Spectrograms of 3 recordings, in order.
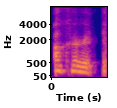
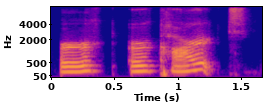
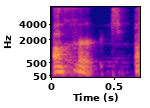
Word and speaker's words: Urquhart: And I'm saying it the way that it should be pronounced, but actually, if you were to read it, it almost looks like it's Urquhart. – Right. – But it's Uckert. Uckert is the way that I would say it.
